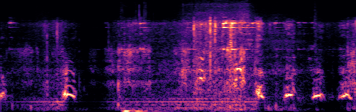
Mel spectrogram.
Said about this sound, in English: There's a dog's got involved now. A couple of dogs. This billy goat is having absolutely none of it.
